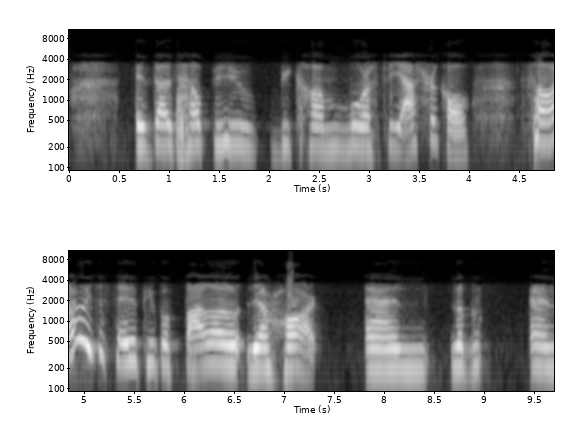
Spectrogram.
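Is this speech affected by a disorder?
Yes: cerebral palsy.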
